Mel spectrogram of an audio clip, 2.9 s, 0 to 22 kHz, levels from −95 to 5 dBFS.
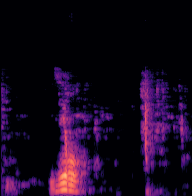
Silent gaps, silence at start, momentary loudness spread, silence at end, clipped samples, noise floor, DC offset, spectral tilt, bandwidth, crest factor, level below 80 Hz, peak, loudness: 1.87-1.97 s; 0.75 s; 24 LU; 0.65 s; under 0.1%; -67 dBFS; under 0.1%; -12 dB/octave; 5 kHz; 24 dB; -66 dBFS; -4 dBFS; -23 LUFS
